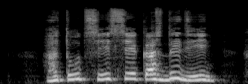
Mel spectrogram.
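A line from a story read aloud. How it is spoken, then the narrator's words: Chuckle. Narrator (Russian): хохотнул Шатен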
